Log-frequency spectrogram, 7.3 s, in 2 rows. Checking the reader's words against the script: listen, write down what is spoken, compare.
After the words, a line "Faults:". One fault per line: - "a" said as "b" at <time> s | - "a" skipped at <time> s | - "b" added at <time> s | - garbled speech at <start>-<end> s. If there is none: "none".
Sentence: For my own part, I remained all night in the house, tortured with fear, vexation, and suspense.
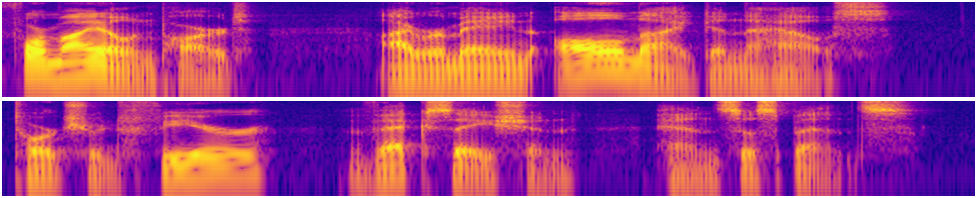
For my own part, I remain all night in the house, tortured fear, vexation, and suspense.
Faults:
- "remained" said as "remain" at 1.5 s
- "with" skipped at 4.1 s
